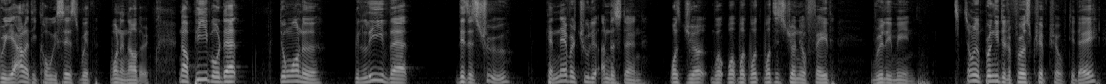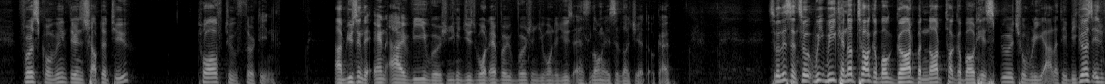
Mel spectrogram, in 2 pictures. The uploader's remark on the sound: Recorded on July 21, 2019 at THRIVE Church Vancouver, Canada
